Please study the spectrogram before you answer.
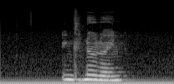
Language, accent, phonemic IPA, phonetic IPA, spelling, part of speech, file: Armenian, Eastern Armenian, /inkʰnuˈɾujn/, [iŋkʰnuɾújn], ինքնուրույն, adjective, Hy-ինքնուրույն.ogg
- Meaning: independent, self-determined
